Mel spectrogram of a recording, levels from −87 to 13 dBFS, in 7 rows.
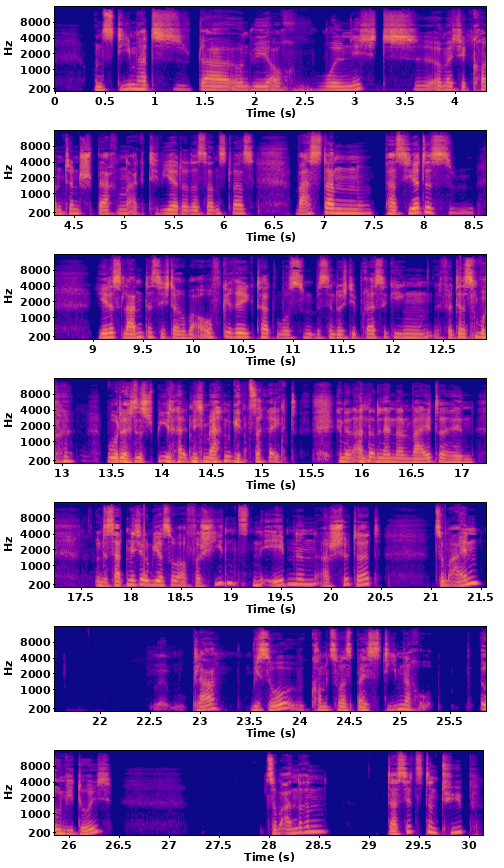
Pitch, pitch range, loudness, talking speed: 165 Hz, 150-185 Hz, -20 LUFS, 150 wpm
